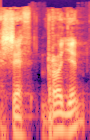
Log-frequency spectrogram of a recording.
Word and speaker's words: Seth Rogen: Pero lo cierto es que, bueno, pues las, eh, los rasgos faciales de Walter Cronkite y de Seth Rogen, ahora lo he dicho bien, eh, pues bueno, pues tienen alguna similitud.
